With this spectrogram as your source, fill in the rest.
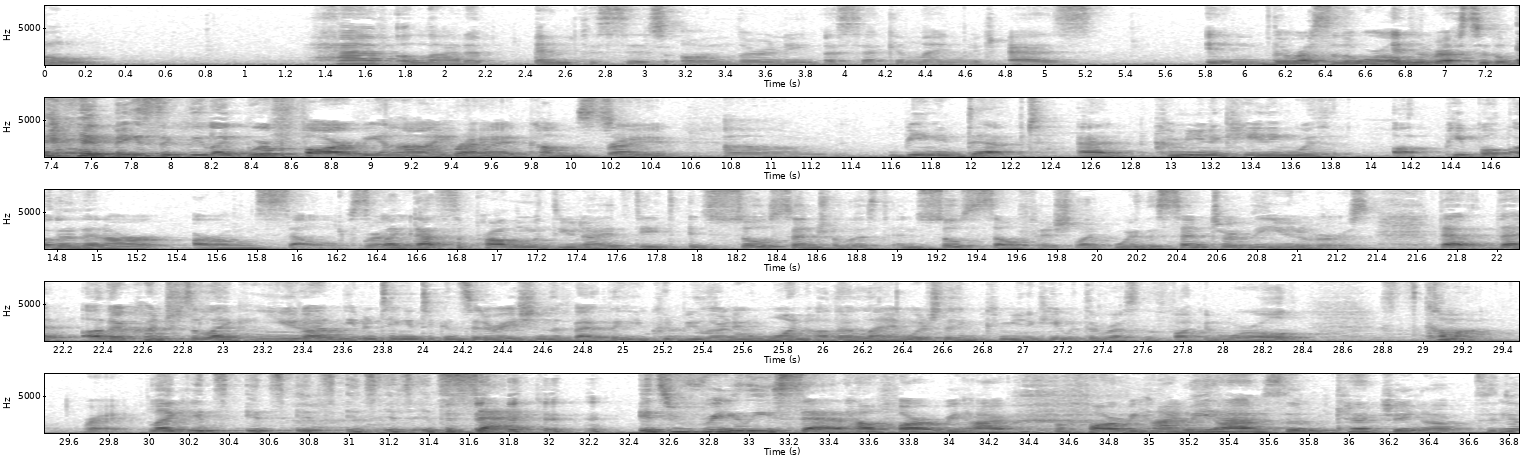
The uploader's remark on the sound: Apologies for the audio and some of the very New York City sounds heard in the background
